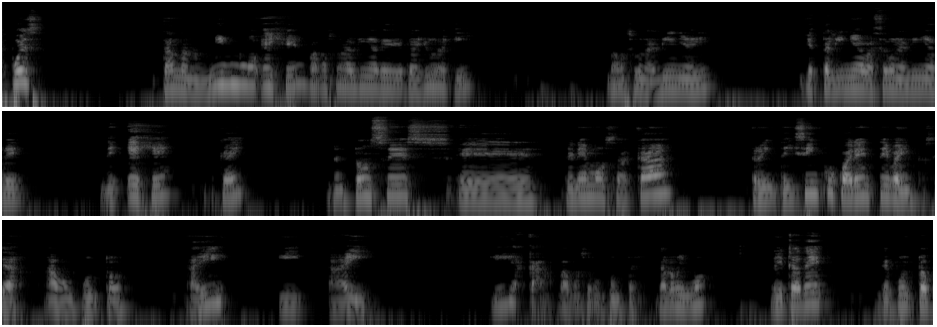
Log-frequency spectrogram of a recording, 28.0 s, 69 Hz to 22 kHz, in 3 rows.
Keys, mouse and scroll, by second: 25.1 ↺, 26.0 d.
